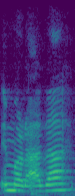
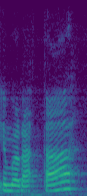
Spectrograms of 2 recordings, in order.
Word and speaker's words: Innamorata: I don't speak Italian, but for some reason, I want to pronounce it very Italian way. Like instead of Imorada, kind of like how you would say in Spanish, it's a T, so I would say Imorata.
